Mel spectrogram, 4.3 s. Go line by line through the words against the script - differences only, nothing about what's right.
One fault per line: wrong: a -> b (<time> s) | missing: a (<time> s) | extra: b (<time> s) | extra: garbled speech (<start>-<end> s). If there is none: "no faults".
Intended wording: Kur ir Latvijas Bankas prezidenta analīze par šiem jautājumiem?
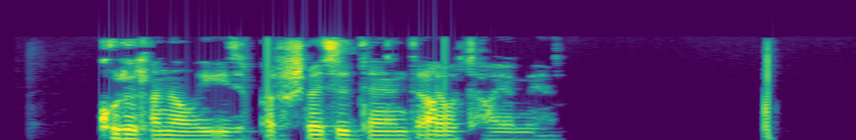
missing: Latvijas Bankas prezidenta (0.8 s)
wrong: šiem -> prezidenta (1.6 s)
